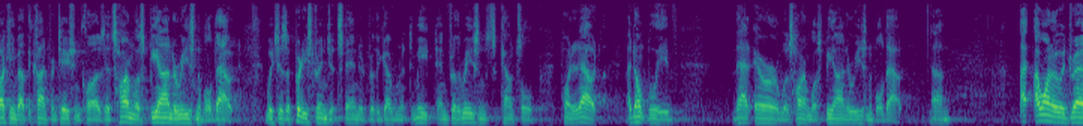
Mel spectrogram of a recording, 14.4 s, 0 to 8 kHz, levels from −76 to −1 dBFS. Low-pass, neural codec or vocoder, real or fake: 7.2 kHz; none; real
